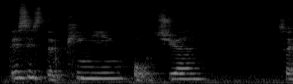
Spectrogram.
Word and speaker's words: Juān: Let's take a look at the pronunciation. This is the Pinyin for Juān.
